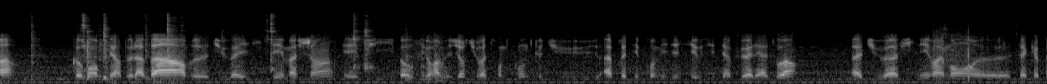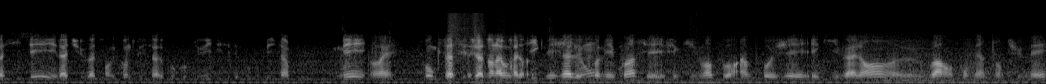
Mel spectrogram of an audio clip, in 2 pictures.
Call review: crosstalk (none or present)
present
